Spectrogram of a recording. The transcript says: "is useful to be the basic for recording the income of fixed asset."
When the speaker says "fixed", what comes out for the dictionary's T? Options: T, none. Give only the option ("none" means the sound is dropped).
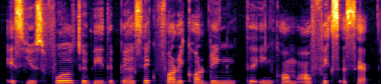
none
